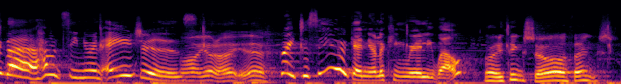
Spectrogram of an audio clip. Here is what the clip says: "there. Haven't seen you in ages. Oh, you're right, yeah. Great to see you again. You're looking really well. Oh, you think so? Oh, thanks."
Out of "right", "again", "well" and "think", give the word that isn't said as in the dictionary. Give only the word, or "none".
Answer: none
